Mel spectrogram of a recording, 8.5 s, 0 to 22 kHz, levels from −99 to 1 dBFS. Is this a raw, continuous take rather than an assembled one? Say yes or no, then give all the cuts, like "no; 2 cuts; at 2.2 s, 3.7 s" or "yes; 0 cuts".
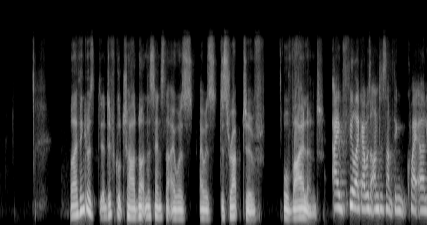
no; 1 cut; at 6.5 s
